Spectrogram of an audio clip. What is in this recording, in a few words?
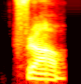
"Frau", Indian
